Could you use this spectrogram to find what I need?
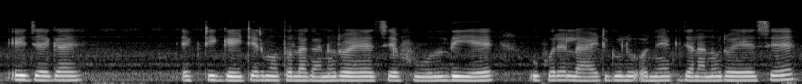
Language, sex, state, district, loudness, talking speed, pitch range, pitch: Bengali, female, Assam, Hailakandi, -16 LUFS, 120 wpm, 185-200 Hz, 190 Hz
